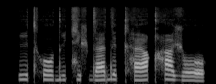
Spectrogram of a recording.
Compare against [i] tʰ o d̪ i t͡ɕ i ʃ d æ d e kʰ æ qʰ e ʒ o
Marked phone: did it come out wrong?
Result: no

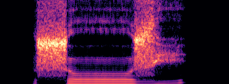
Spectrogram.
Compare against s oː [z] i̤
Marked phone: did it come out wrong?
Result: no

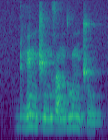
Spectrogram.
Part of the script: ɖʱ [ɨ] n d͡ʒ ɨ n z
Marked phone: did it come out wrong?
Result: yes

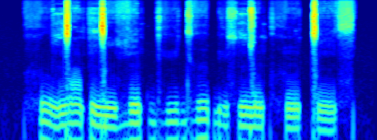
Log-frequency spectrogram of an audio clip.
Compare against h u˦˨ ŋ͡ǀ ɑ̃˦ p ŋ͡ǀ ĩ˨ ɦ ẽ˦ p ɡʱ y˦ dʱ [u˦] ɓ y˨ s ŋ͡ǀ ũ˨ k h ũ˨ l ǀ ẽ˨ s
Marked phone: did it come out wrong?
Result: yes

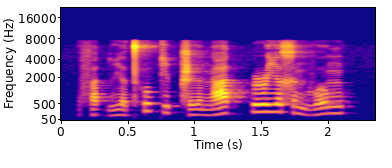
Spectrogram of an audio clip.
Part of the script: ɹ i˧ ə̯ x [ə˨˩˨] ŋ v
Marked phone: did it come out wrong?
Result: yes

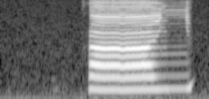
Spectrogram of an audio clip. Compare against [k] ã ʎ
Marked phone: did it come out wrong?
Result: no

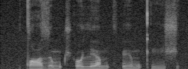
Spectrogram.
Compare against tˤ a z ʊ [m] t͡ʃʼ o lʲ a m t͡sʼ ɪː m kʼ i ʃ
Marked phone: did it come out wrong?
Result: no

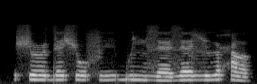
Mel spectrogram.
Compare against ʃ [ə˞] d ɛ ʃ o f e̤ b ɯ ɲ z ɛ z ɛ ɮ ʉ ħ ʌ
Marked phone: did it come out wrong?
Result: no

